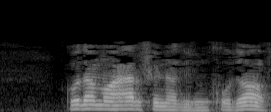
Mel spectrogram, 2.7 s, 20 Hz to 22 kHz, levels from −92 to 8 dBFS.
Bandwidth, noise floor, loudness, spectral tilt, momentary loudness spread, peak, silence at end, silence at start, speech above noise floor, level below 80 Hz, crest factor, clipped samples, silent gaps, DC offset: 5 kHz; -68 dBFS; -30 LUFS; -11 dB/octave; 9 LU; -14 dBFS; 0 s; 0.7 s; 40 dB; -68 dBFS; 16 dB; under 0.1%; none; under 0.1%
